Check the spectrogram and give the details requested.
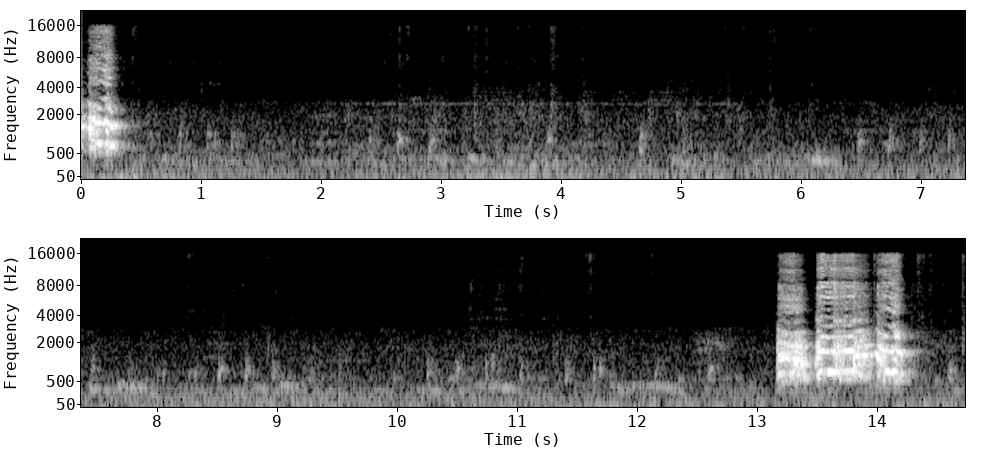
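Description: A pigeon gives soft, low repeated coos, then a loud, harsh, crow-like burst resembling a bantam rooster.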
